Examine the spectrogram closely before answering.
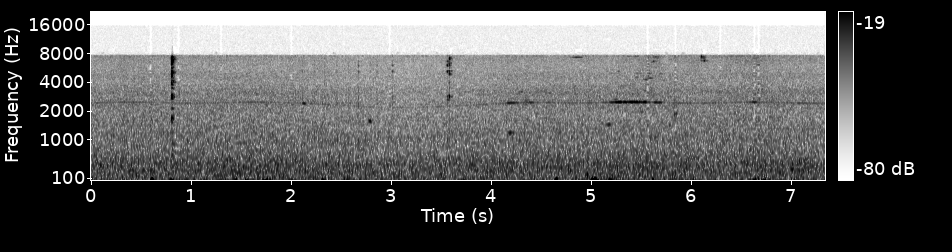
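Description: Faint handling noises from hands wrapping a pitta wrap in a paper towel on a plate: a sharp click about a second in and a soft knock about five seconds in, over low room tone.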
